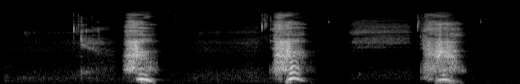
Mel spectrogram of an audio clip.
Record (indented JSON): {
  "exhalation_length": "5.2 s",
  "exhalation_amplitude": 31480,
  "exhalation_signal_mean_std_ratio": 0.35,
  "survey_phase": "beta (2021-08-13 to 2022-03-07)",
  "age": "18-44",
  "gender": "Female",
  "wearing_mask": "No",
  "symptom_none": true,
  "smoker_status": "Current smoker (1 to 10 cigarettes per day)",
  "respiratory_condition_asthma": false,
  "respiratory_condition_other": false,
  "recruitment_source": "REACT",
  "submission_delay": "2 days",
  "covid_test_result": "Negative",
  "covid_test_method": "RT-qPCR",
  "influenza_a_test_result": "Negative",
  "influenza_b_test_result": "Negative"
}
